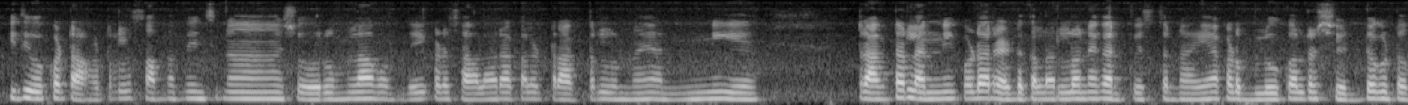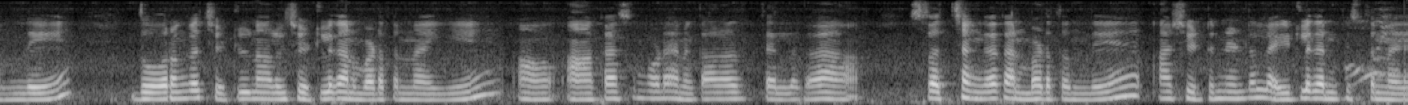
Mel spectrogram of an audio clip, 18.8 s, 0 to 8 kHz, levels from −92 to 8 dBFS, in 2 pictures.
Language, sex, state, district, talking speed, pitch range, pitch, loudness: Telugu, female, Andhra Pradesh, Sri Satya Sai, 135 wpm, 180-195 Hz, 190 Hz, -19 LUFS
